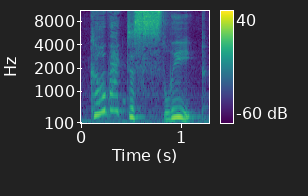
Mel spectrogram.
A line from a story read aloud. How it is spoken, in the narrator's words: cried Clarissa's mother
